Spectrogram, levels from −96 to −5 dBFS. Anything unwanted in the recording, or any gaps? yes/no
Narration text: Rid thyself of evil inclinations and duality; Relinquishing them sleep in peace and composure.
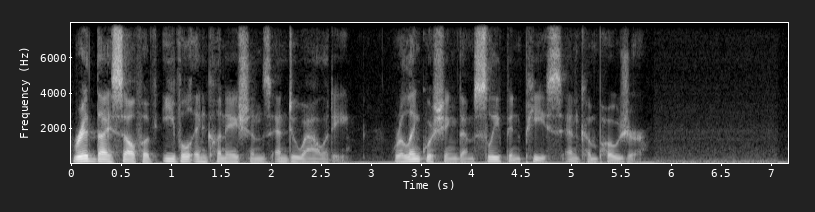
no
